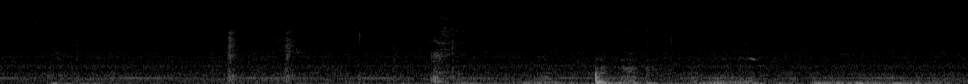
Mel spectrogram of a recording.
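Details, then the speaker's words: Circa-1939 Mullard Model 62 Town & Country radio, possibly a battery farm set, powering up through a dim bulb that shows no glow. Faint steady low hum under clicks and handling noise; the hum's cause is not yet known. "Can hear it humming. There's no glow in the dim bulb."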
